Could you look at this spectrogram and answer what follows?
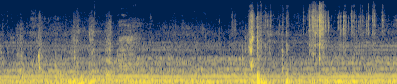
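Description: Mercury outboard motor running steadily at trolling speed, a constant hum, with scattered knocks and clicks of gear on the boat and one sharp knock about four seconds in.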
